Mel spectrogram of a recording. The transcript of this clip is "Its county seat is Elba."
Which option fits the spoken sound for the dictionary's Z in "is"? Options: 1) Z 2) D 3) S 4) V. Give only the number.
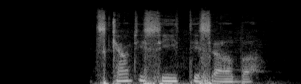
3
